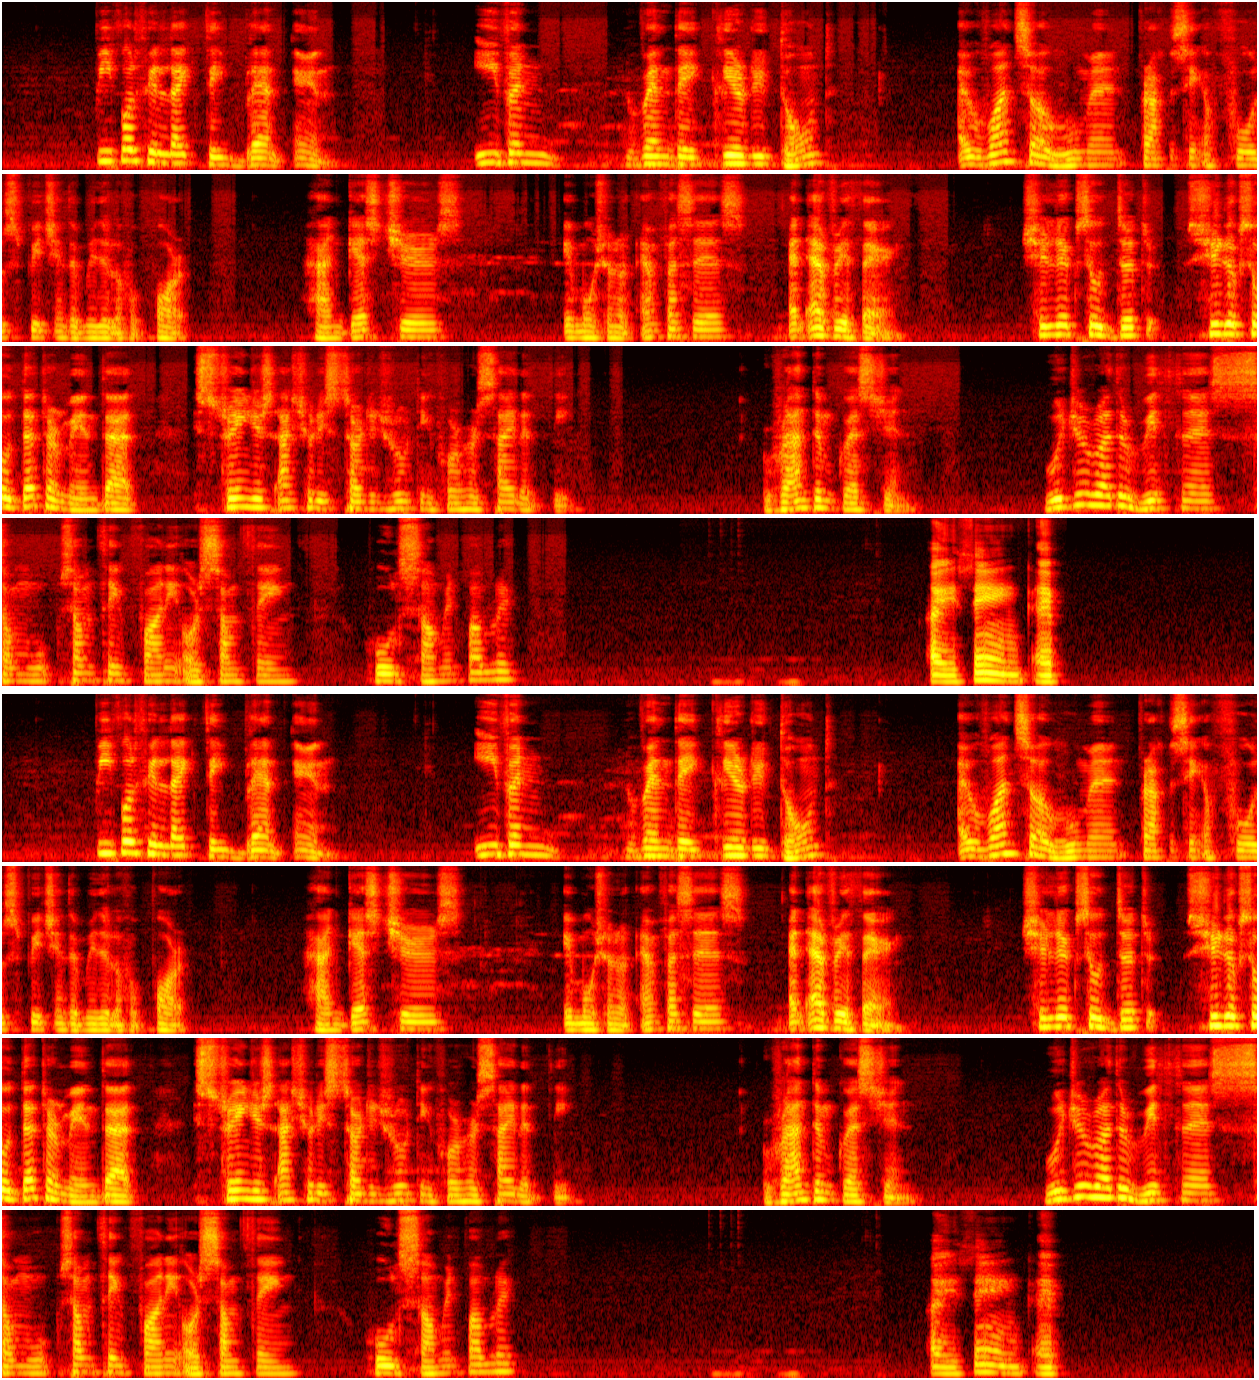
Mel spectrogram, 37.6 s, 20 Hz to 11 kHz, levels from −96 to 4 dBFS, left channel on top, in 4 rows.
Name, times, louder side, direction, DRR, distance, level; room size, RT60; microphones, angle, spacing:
voice 1, 0.7-2.5 3.6-4.2 4.7-6.2 7.2-10.8 11.7-12.8 13.6-15.0 15.3-16.2 17.1-18.1 18.3-19.8 20.3-23.1 24.5-25.6 26.7-30.4 31.0-32.1, right 1 dB, 15° right, 0.5 m, -24 dB
voice 2, 35.2-36.2, left 7 dB, 60° left, 0.3 m, -21 dB
3.2 x 2.1 x 2.8 m
head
